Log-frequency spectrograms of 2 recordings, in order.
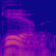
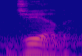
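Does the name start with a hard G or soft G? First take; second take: hard G; soft G. First: The name begins with a hard G sound. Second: The name begins with a soft J-like sound. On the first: "but Geb" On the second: "I want to say Jib ... soft G"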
